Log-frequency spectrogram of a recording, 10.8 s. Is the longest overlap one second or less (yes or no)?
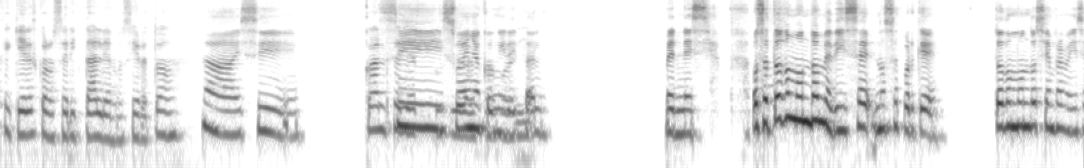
no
